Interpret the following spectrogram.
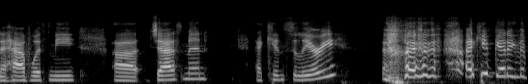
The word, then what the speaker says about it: Akinsulire: And I have with me Jasmine Akinsulire. I keep getting the pronunciation incorrectly. You did a good job. Akinsulire.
